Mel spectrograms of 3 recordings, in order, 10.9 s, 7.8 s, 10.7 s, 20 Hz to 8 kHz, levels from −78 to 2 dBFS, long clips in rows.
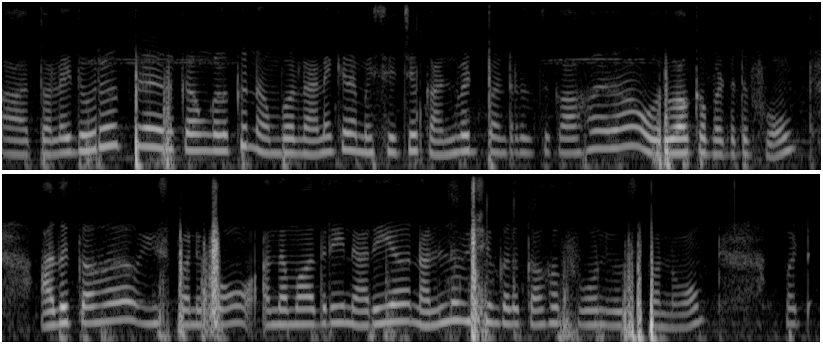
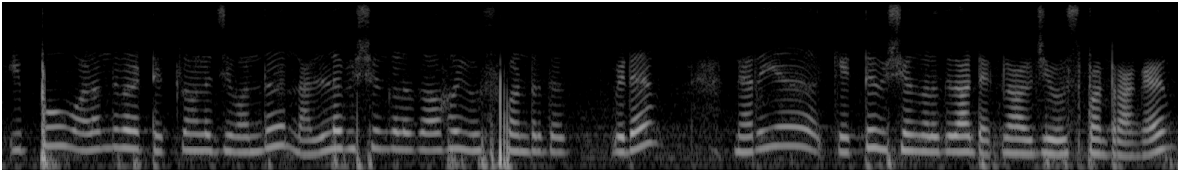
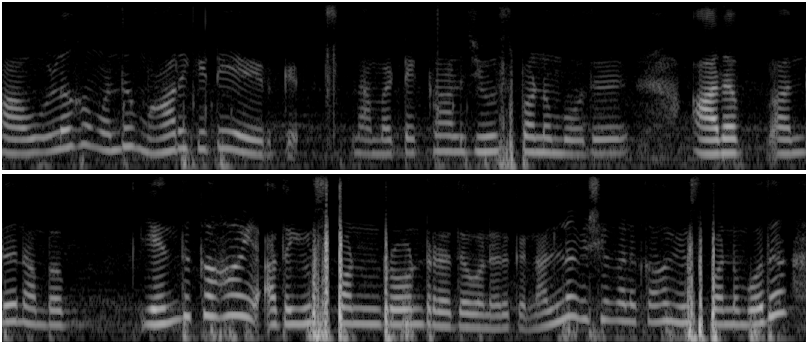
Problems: constant background noise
